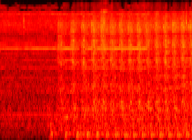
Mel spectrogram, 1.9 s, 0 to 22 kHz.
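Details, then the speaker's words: 1986 Yamaha G1 gas two-stroke golf cart: cranks but won't start after shutting down while driving, choke makes no difference; steady starter churn, even compression pulses about seven a second, never catches; fuel smells like diesel, carburetor clogged, needs cleaning. "Okay, so we have this old ass Yamaha. It's a crank, no start. They drove it for a little while and then it shut down on them while they were driving it."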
